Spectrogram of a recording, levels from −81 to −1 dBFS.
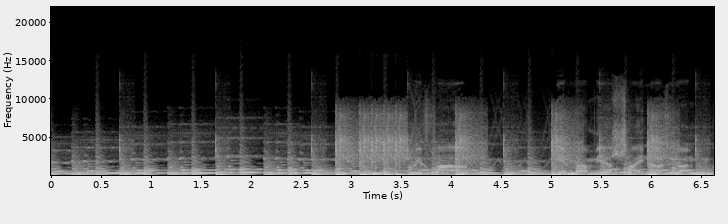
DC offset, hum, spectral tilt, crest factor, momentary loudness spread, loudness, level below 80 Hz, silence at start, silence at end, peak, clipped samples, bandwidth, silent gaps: under 0.1%; none; -5.5 dB/octave; 14 dB; 5 LU; -24 LUFS; -30 dBFS; 0 s; 0 s; -6 dBFS; under 0.1%; 13 kHz; none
